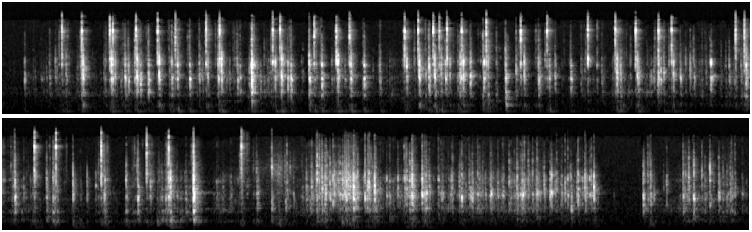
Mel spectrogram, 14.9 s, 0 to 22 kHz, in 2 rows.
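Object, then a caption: Mechanical keyboard with plastic keycaps. Fingertips type on a green-backlit mechanical keyboard with plastic keycaps, making a fast, steady stream of sharp, dry clicks and clacks with bright edges and almost no ring. Around the 10–13 second mark the keystrokes blur into a denser clatter. The typing stops briefly near 13.5 seconds, then a few scattered key presses follow.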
